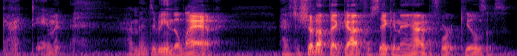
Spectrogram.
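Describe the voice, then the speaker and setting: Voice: medium pitch, quick pace, pushed and bright, slight background noise, close to an everyday voice. An actor playing a scrappy, exasperated test subject in a sci-fi audio drama, talking bluntly.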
